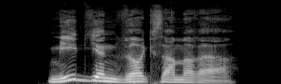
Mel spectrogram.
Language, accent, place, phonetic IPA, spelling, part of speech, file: German, Germany, Berlin, [ˈmeːdi̯ənˌvɪʁkzaːməʁɐ], medienwirksamerer, adjective, De-medienwirksamerer.ogg
- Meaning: inflection of medienwirksam: 1. strong/mixed nominative masculine singular comparative degree 2. strong genitive/dative feminine singular comparative degree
